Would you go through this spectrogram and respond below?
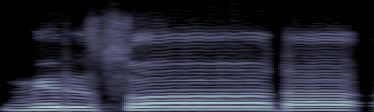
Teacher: রটাকে পুর করে পড়তে হবে রটাকে পুর অর্থাৎ মুখটাকে গোল করতে হবে শুধু বললে হবে না মুখটাকে গোল করে দেখাতে হবে মির সদা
